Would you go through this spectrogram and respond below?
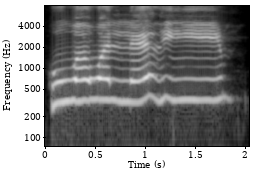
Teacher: ഹ അക്ഷരത്തിൻ്റെ സൗണ്ടിനെ തൊണ്ടയുടെ അവസാന ഭാഗത്തുനിന്ന് കൊണ്ടുവരിക. വാവ് ഉച്ചരിക്കുന്ന സമയത്ത് ചുണ്ടുകളെ സർക്കിൾ ചെയ്ത് പിടിക്കുക കേട്ടോ.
